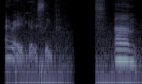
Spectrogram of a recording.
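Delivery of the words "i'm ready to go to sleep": tired whisper. Real, not acted. Tired streamer whispers that she wants to sleep. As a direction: breathe it out, worn out.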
